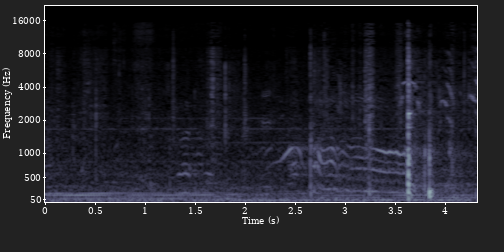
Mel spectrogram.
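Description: A tennis racket striking the ball on a forehand return: one sharp pop about three and a half seconds in, followed at once by a smaller knock, over a steady low hum.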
